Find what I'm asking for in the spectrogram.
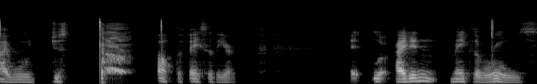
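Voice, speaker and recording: Dry, close sound with no echo, a fairly slow pace, and ordinary pitch variation. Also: woman. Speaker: streamer, digital artist. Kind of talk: casual live-stream commentary while drawing. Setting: home room during a live stream. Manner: rambling and thinking aloud, with self-interruptions.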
